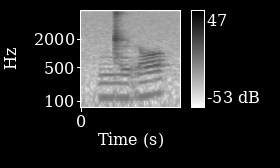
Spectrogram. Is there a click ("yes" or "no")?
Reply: yes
